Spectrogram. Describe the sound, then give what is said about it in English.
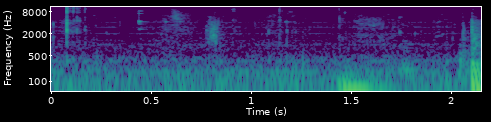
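Faint chewing of a mouthful of pound cake, soft irregular moist mouth noises with a couple of louder thumps toward the end. “excuse me, I just had a mouthful of pound cake.”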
